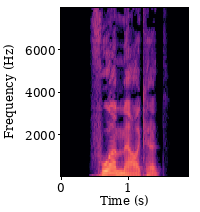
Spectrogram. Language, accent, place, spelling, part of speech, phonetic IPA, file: German, Germany, Berlin, vormerket, verb, [ˈfoːɐ̯ˌmɛʁkət], De-vormerket.ogg
- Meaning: second-person plural dependent subjunctive I of vormerken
